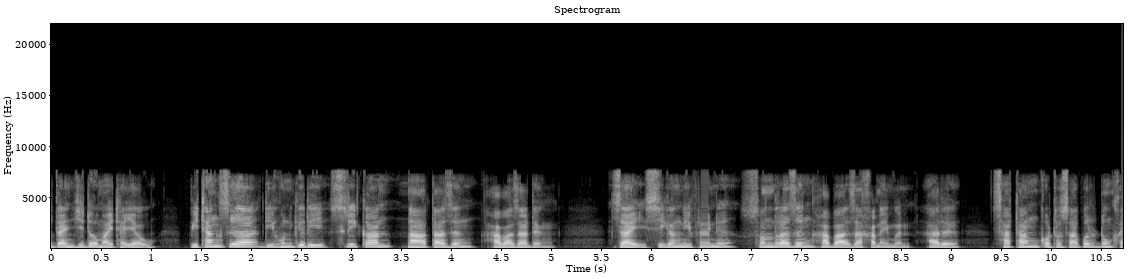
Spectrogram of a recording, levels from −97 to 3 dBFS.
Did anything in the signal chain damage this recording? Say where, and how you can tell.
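Yes: concealed Bluetooth headset packet loss on the headset-to-phone radio link, at 0.69, 3.53–3.58, 4.95–5.02, 6.51–6.58 and 8.09–8.11 s. Lost packets were filled by repeating recent waveform, so longer gaps, notably 75 ms at 6.51 s, buzz steadily, then warble as audio returns.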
